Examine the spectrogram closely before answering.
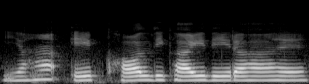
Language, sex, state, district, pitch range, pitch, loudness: Hindi, female, Madhya Pradesh, Umaria, 190-200 Hz, 195 Hz, -13 LUFS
